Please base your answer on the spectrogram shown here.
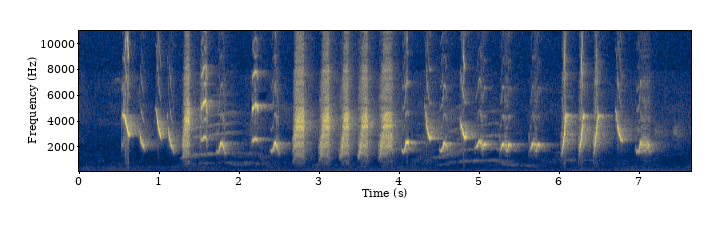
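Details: Greater green leafbird in full song, a caged bird used to prompt young birds to sing: a long rapid string of sharp chirps, downslurred whistles and buzzy notes, delivered in steady quick succession for several seconds.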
